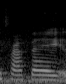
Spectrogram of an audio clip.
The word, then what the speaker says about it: frappe: And then it also kind of says that in the Boston area, a frappe, pronounced frap and spelled without the accent, is a thick milkshake with ice cream derived from the French word frappe.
